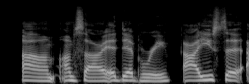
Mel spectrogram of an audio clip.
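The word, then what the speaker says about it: Edebiri: about I um um edber um I'm sorry aded debery I used to I used to pronounce her name wrong you guys so now I'm pronouncing it right but ad Dey and that is the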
